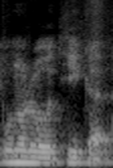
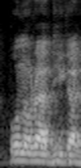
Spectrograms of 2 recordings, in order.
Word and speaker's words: পুনরধিকার: আমরা অনেক সময় বানানটা ভুল করে থাকি, পুনরাধিকার বলি, পুনরা এ র আকার দিয়ে দিই, কিন্তু না, পুনরধিকার, এখানে অ আছে, এই জন্য এটাও আকার হবে না, অয় হবে, পুনরধিকার।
